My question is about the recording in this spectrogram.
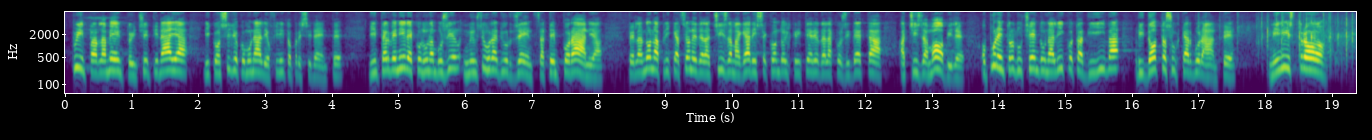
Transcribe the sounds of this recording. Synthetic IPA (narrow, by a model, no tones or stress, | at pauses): kwiːmparlament̪oint͡ʃent̪inaːjad̪ikonsiʎːokomunaːleɔfːiniːt̪opɾesid̪ɛnt̪e | d̪iːnt̪erveniːɾekonunamezuːɾad̪iurd͡ʒɛnt̪sat̪empoɾaːnea | perlanonapːlikat̪sːjoːned̪elːat͡ʃːiːzamaɡaːɾisekond̪oilkɾit̪ɛːɾjod̪elːakozid̪ːet̪ːaː | t͡ʃːiːzamɔbile | opːuːɾeint̪ɾod̪ut͡ʃɛnd̪ounalikwot̪ad̪iiːvarid̪ot̪ːasulkarbuɾant̪e | minist̪ɾo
